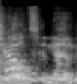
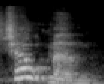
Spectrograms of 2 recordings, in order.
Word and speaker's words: Cheltenham: Cheltenham. Why aren't you saying the T? Pick a fucking battle. Yeah, Cheltenham. Yeah, pick a battle. It's either Cheltenham and it's Cotterill. It's not Cheltenham. It's Cheltenham.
